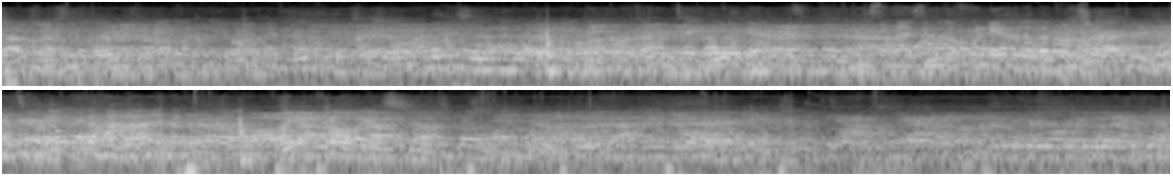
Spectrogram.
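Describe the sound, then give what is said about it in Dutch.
Footsteps climb a spiral staircase in a steady rhythm as people walk one floor up to an artwork, heard beneath a constant murmur of crowd chatter and echoing voices. “Ja, we gaan nu even naar boven lopen. Naar het kunstwerk. We moeten over de roltrap. De wenteltrap.”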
